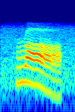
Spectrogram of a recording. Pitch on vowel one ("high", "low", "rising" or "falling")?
falling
